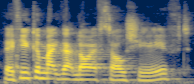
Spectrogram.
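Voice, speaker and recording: A woman, chatting on a podcast. Her voice sits a little low, and she talks in a supportive, matter-of-fact way. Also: quick pace. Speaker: podcast co-host. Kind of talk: casual chat.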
